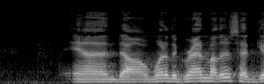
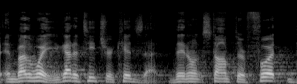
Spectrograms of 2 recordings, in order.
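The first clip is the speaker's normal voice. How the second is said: ordinary talk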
